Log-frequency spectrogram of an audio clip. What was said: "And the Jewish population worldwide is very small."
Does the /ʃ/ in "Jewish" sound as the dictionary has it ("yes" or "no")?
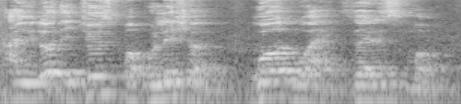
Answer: no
